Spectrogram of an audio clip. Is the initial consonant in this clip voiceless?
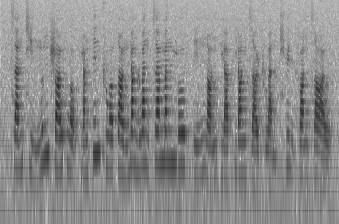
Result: yes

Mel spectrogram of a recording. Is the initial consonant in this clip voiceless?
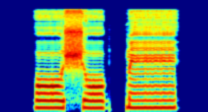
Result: yes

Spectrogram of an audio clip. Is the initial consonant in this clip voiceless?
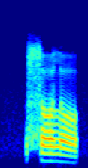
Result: yes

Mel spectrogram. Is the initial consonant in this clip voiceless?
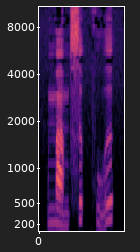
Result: no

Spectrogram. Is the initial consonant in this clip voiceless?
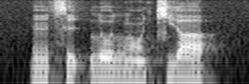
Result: yes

